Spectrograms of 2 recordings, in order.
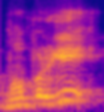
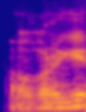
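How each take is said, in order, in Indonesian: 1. Diucapkan dengan nada jengkel dan kesal. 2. Diucapkan dengan nada tenang dan netral.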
